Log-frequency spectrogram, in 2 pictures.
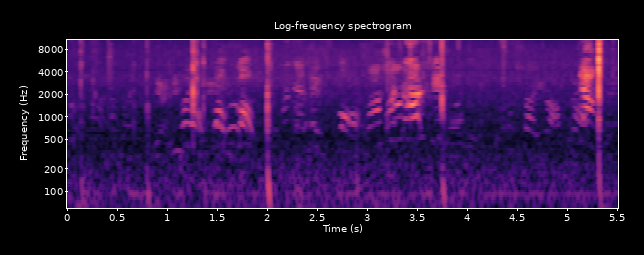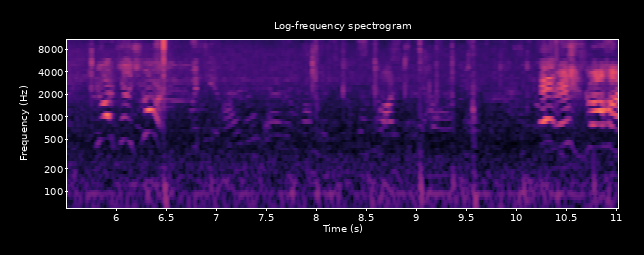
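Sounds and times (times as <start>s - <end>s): hands slapping volleyball: 0.0s - 1.5s
low outdoor rumble: 0.0s - 11.0s.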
